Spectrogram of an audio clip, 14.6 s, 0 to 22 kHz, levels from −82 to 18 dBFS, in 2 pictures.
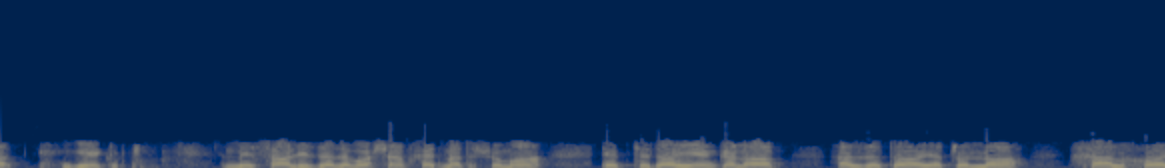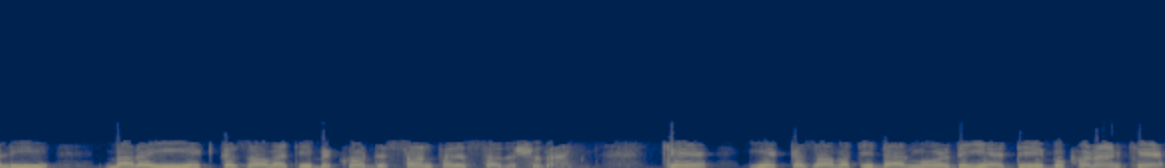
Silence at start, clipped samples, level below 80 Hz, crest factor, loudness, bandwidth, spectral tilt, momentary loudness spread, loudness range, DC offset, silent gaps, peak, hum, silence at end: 0 s; under 0.1%; -60 dBFS; 14 dB; -25 LUFS; 5.2 kHz; -3.5 dB/octave; 10 LU; 3 LU; under 0.1%; none; -10 dBFS; none; 0 s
